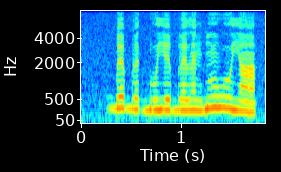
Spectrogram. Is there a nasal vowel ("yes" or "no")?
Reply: yes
